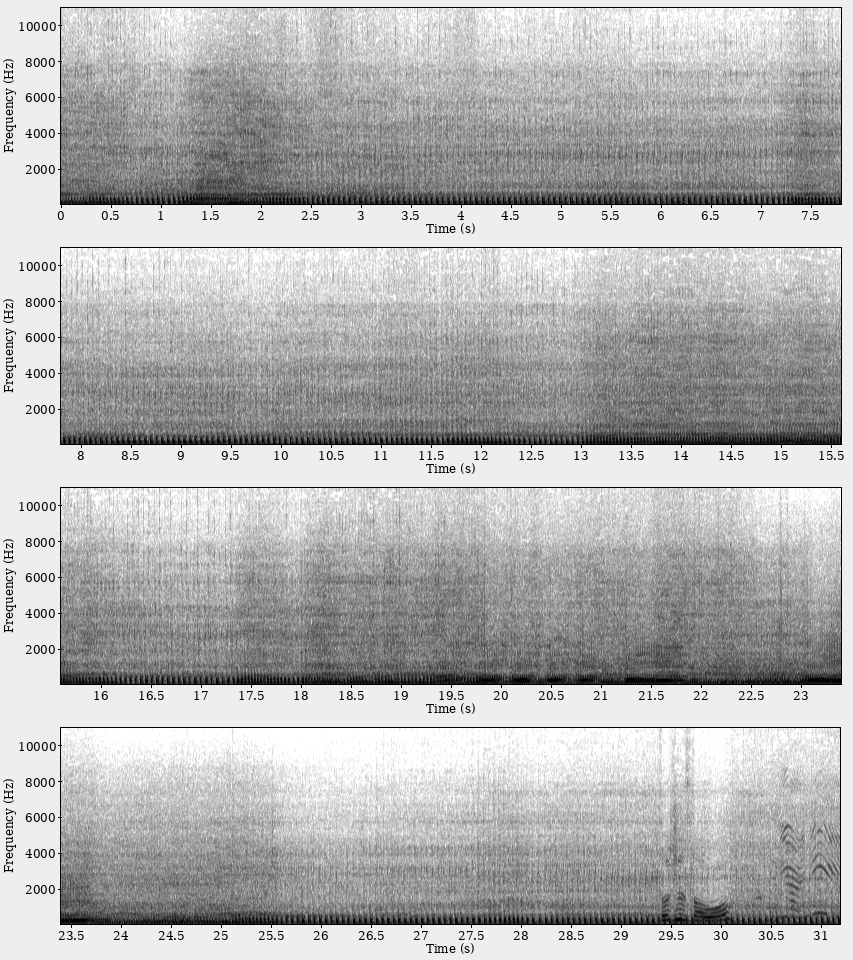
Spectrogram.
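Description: Enduro dirt bike engine running under the rider, its revs rising and falling again and again with short bursts of throttle.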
